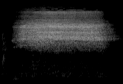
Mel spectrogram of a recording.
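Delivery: sharp unvoiced hush; hushing shh. Others hushing the centipede, sharp shh. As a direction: hiss a warning for silence. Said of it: "the others whispered".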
